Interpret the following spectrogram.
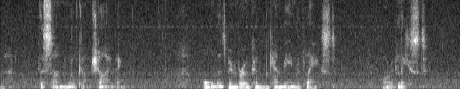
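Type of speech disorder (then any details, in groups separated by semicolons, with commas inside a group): Bulbar dysarthria; progressive bulbar palsy (MND)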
